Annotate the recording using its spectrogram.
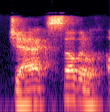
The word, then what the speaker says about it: Jack Sutherland: It is Jack Sutherland.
